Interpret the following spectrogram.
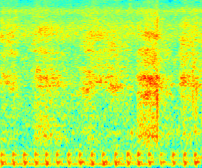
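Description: A small engine idling steadily, a fast, even low thudding of about ten beats a second.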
